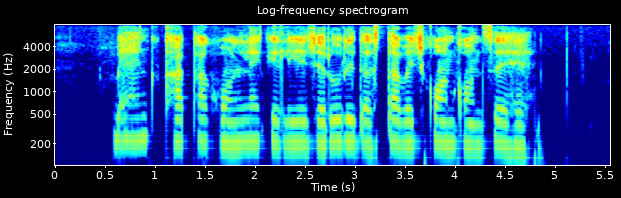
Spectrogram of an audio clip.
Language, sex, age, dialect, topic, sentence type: Hindi, female, 18-24, Marwari Dhudhari, banking, question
